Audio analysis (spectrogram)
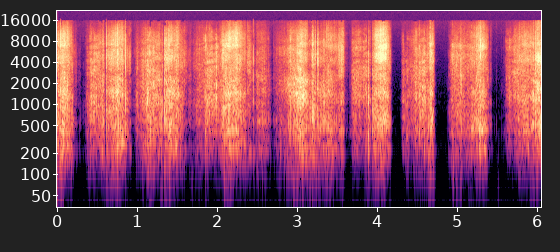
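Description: A thin stick is rubbed and scraped inside the opening of a tube of kenaf paper wrapped around a small microphone. It makes a series of dry, crinkly, sanding-like scratching strokes separated by short pauses. The scratches are broadband and papery, centered in the midrange with bright high hiss and almost no low end.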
